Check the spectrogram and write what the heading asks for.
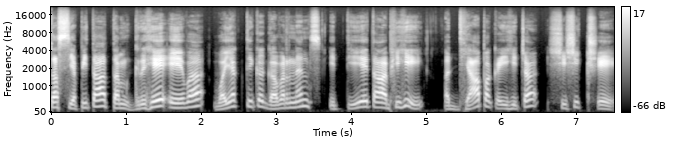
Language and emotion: Sanskrit, neutral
